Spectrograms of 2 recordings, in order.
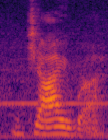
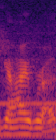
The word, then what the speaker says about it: Jireh: which is also the name for Yahweh Jehovah Jireh instead of yaira and that is how we pronounce it and what does it mean the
